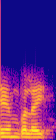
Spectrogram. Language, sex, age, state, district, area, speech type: Bodo, female, 60+, Assam, Kokrajhar, rural, conversation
